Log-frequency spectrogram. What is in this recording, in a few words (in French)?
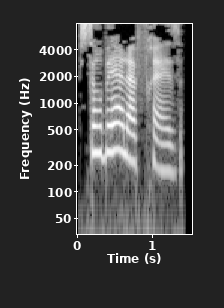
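"sorbet à la fraise", French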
